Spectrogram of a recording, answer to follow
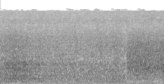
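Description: Steady low rumble and hiss of background noise, with no clear single event.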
